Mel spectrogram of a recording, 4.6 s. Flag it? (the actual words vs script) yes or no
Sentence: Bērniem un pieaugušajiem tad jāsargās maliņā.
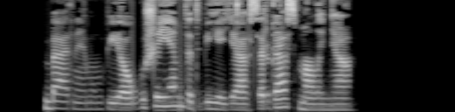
yes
